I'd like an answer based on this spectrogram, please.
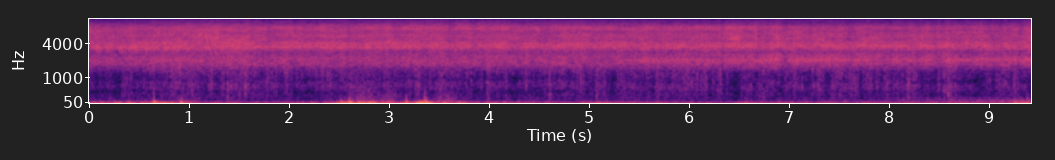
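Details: Cicada giving a constant harsh buzzing hiss, unchanging in rhythm, while low rumbling bursts rise beneath it a few times.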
